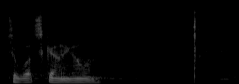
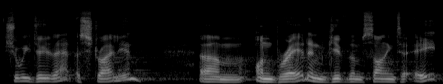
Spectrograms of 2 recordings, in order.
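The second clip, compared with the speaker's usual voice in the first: louder, mocking incredulity; sarcastic; 2 semitones higher, 6 dB louder than usual. Disciples sarcastically question Jesus's plan, loud sarcastic. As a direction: scoff at the cost, mock the idea. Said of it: "You note the little sarcasm".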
